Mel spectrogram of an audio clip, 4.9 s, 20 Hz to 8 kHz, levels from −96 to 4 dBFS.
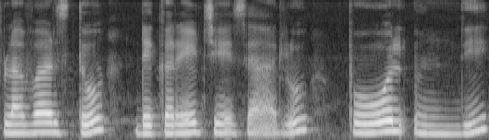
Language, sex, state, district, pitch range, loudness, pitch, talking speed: Telugu, female, Andhra Pradesh, Sri Satya Sai, 180-205 Hz, -15 LUFS, 190 Hz, 75 wpm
